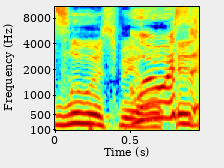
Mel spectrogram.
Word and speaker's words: Louisville: I grew up in, you mentioned my hometown, and it's spelled like Louisville, but it's pronounced Louisville.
